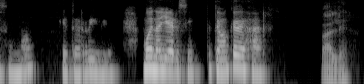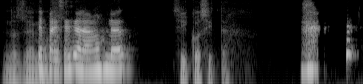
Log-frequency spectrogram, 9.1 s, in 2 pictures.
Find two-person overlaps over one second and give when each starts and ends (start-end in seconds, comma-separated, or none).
none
